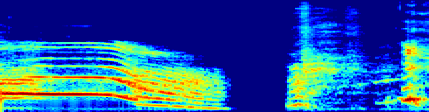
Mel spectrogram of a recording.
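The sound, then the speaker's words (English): A voice imitates an elephant trumpeting: one loud, brassy, drawn-out blare that holds steady, then slides downward and cuts off. After a short silence, people start talking. “Do we have an elephant? Someone want to check the cargo bay?”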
